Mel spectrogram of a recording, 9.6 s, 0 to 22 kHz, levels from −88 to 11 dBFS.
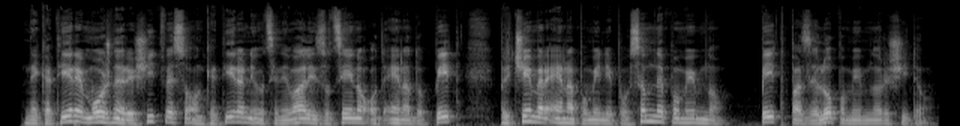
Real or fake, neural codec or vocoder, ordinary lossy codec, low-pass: real; none; MP3, 96 kbps; 19.8 kHz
